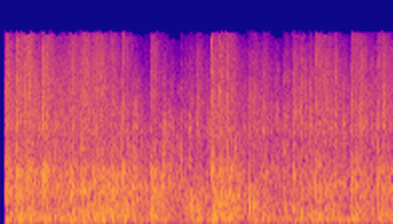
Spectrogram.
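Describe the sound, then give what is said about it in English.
Volleys of gunfire fired into the air by gunmen scattering protesters in Kabul form a dense, continuous crackling barrage of many rapid shots. The barrage runs without a break and stays fairly faint throughout. “Taliban gunmen fired in the air on Tuesday to scatter protesters in the Afghan capital of Kabul, witnesses said, as video showed scores of people scurrying to escape volleys of gunfire”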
